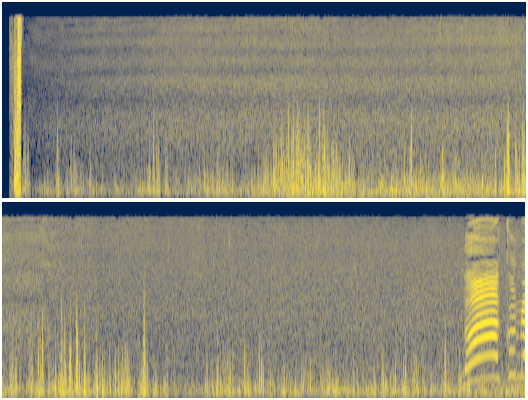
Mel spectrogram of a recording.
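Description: Wind buffeting a phone microphone on a lakeshore or beach, irregular and crackling, with small waves washing on the shore. A shouted voice begins right at the end.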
